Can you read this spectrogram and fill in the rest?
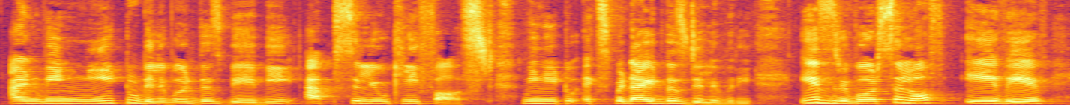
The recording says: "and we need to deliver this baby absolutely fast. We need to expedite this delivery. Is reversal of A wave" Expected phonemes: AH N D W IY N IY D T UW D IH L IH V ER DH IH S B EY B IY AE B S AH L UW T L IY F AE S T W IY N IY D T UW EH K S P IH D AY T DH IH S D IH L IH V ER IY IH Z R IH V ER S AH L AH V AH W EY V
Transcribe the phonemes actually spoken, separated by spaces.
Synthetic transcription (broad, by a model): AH N D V IY N IY D T UW D IH L IH V ER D IH S B EY B IY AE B S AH L UW T L IY F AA S T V IY N IY D T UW EH K S P IH D AY T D IH S D IH L IH V ER IY IH Z R IH V ER S AH L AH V AH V EY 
